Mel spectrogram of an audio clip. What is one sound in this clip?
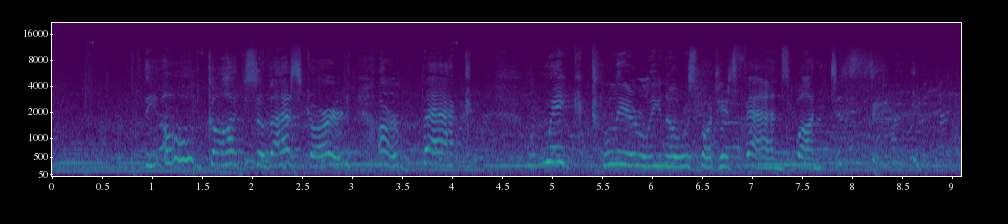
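An elderly woman speaks with animation nearby.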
